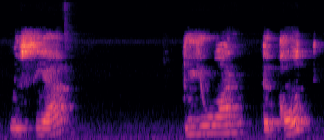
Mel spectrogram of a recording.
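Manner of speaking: a lightly voiced voice of God, slow and calm; God's voice. God calls to Lucia while she holds a bottle, lightly voiced and slow. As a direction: call her name, then ask slowly and gently. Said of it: "saya dengar suara jelas sekali".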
